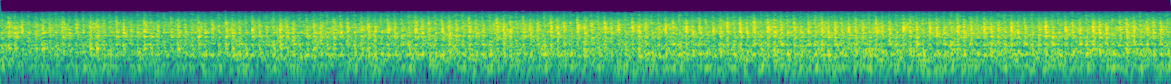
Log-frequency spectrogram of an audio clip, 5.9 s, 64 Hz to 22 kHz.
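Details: VW Golf 3 petrol engine at idle with a fast, fairly regular ticking on top, about four per second; abnormal engine noise, cause unclear.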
